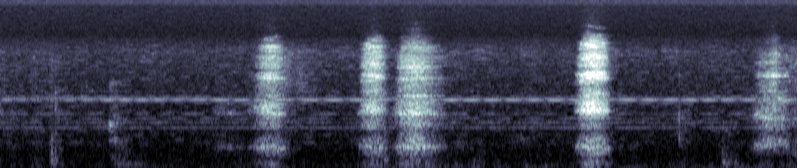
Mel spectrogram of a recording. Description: sneezing like crazy non stop!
